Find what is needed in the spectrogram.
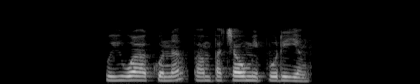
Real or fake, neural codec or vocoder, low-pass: real; none; 5.4 kHz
